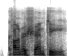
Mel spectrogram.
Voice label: "cognoscente", American

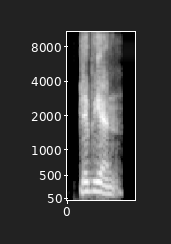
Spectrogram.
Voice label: "plebeian", Indian; Dictionary

